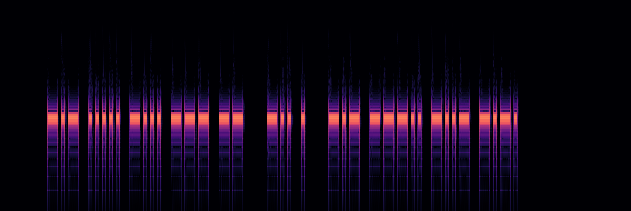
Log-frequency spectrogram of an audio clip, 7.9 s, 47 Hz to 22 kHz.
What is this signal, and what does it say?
Morse code, heard as a keyed tone, about 28 wpm, 700 Hz. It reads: K5BOM DE K8XC
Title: USA Callsign DE Callsign 28wpm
